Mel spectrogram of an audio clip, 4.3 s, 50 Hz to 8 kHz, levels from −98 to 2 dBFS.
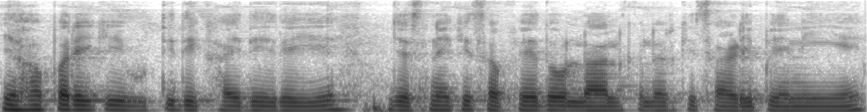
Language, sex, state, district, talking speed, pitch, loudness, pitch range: Hindi, male, Chhattisgarh, Bilaspur, 250 wpm, 115 Hz, -21 LUFS, 110-120 Hz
